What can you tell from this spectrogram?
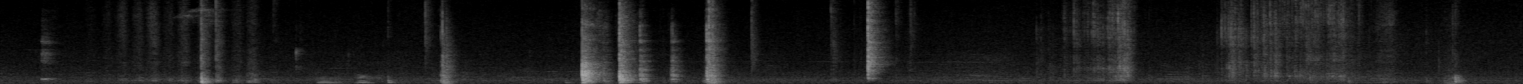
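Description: Kitchen knife and a large pomelo being handled on a plastic cutting board: a string of sharp knocks and taps as the thick rind is cut. Later, rustling and tearing as the rind is pulled off the fruit by hand.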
